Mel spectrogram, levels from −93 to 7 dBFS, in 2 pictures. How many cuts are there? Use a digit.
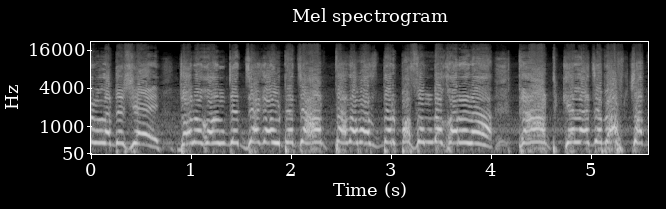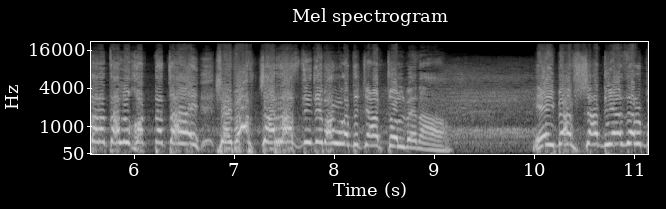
0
